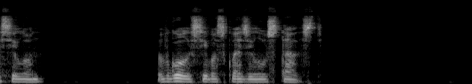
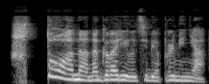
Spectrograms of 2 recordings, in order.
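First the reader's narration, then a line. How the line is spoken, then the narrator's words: Yelling. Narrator (Russian): заорала Тереза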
